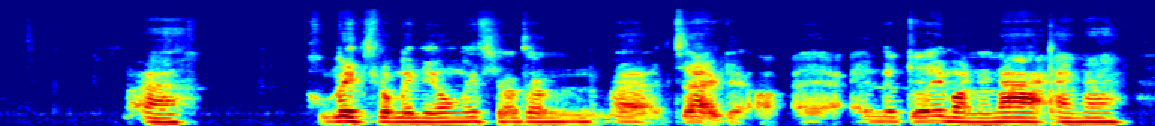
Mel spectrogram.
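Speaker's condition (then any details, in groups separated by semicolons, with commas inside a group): Cerebral palsy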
